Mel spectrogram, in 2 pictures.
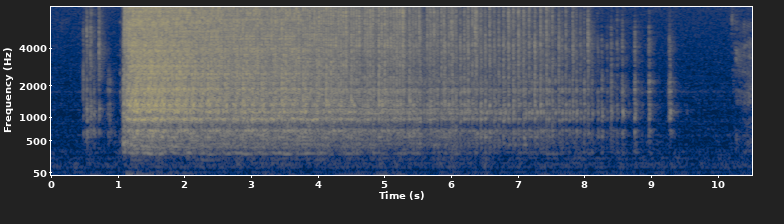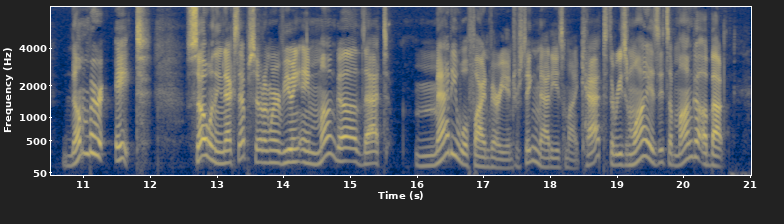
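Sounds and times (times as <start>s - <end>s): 
numbered wheel spinning with rapid ticks: 0.5s - 9.4s
speech: 10.8s - 12.0s, 12.6s - 20.8s.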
